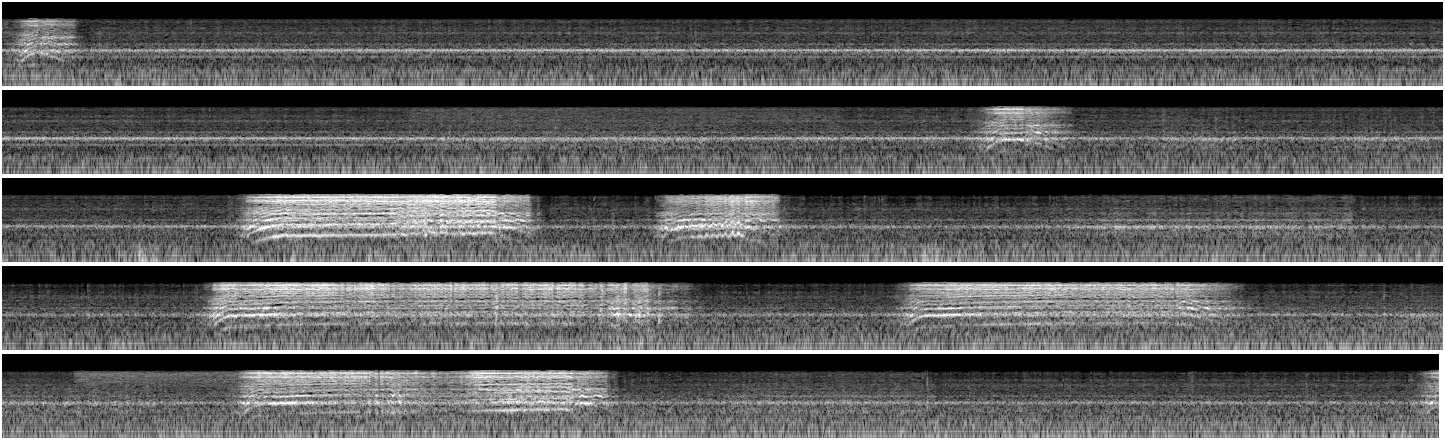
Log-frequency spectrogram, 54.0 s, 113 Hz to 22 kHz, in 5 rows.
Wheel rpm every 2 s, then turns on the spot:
10, 0, 0, 0, 0, 0, 0, 20, 10, 20, 10, 50, 100, 40, 10, 10, 10, 140, 90, 50, 100, 10, 80, 120, 20, 0, 10.
0-2 14-16 18-20 26-32 42-44 48-50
